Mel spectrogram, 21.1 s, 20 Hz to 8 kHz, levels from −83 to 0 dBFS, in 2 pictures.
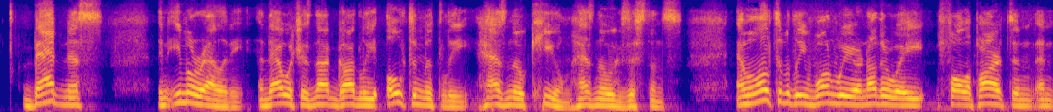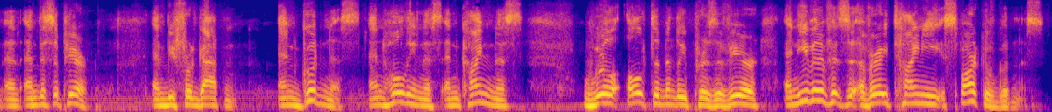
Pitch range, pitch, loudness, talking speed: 125-175 Hz, 145 Hz, -13 LUFS, 150 wpm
